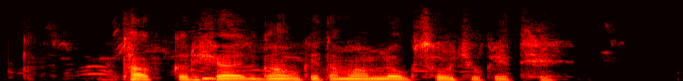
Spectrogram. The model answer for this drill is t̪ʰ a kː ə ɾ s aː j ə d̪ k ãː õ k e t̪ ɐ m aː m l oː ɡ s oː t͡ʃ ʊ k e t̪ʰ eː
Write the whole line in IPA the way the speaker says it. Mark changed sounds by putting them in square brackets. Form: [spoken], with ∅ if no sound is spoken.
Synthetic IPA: t̪ʰ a kː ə ɾ [ʃ] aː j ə d̪ [ɡ] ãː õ k e t̪ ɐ m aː m l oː ɡ s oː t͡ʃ ʊ k e t̪ʰ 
